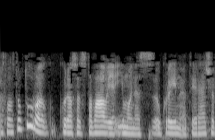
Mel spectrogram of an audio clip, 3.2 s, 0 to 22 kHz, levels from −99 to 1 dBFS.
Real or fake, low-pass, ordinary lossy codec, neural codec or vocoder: fake; 5.4 kHz; MP3, 24 kbps; vocoder, 24 kHz, 100 mel bands, Vocos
